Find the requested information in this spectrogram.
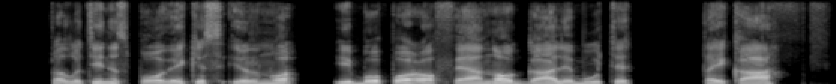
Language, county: Lithuanian, Šiauliai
